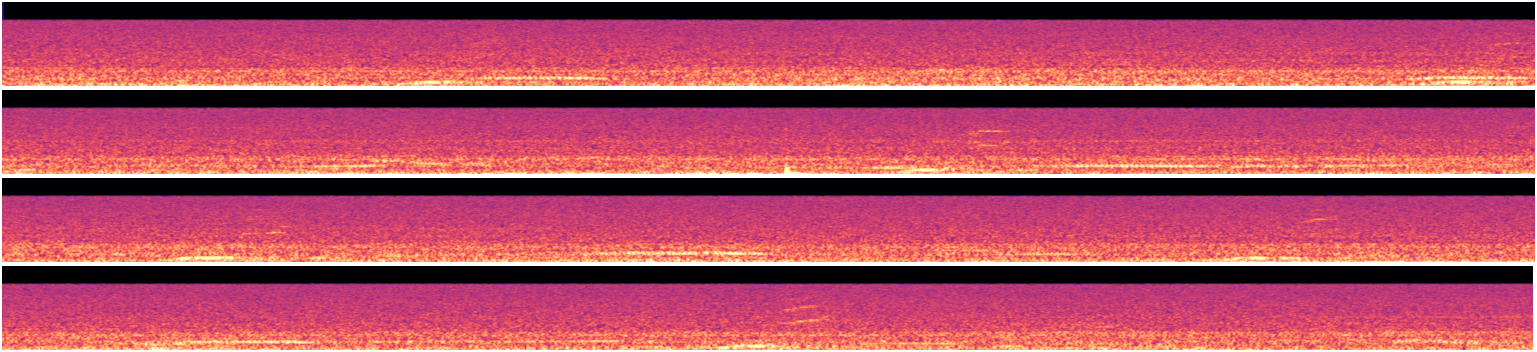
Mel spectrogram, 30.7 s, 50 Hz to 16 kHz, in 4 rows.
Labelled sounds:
26.9	27.2	humpback whale, 1.2 to 1.7 kHz

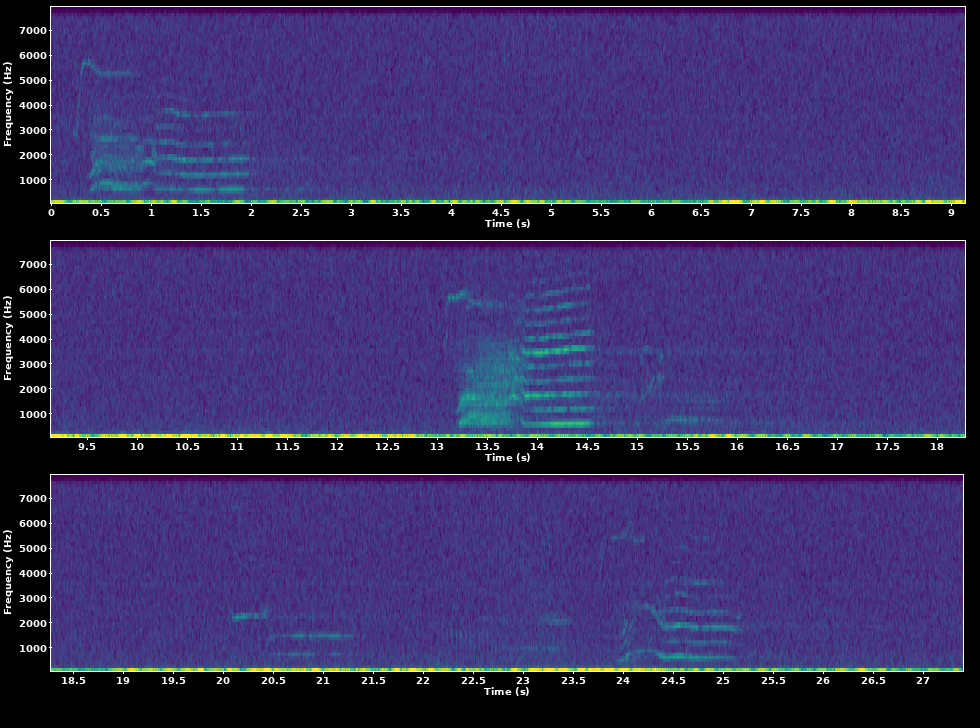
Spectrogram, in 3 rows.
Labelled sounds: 0.3	2.0	killer whale, Bigg's (transient), 0.80 to 5.9 kHz
13.1	14.6	killer whale, Bigg's (transient), 0.80 to 6.1 kHz
20.1	21.2	killer whale, Bigg's (transient), 1.4 to 2.6 kHz
23.2	25.2	killer whale, Bigg's (transient), 0.80 to 3.8 kHz

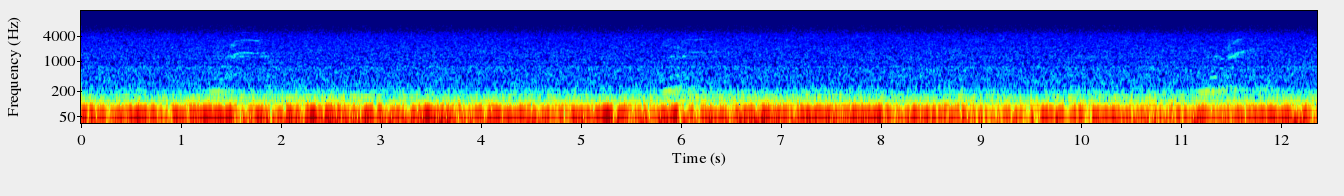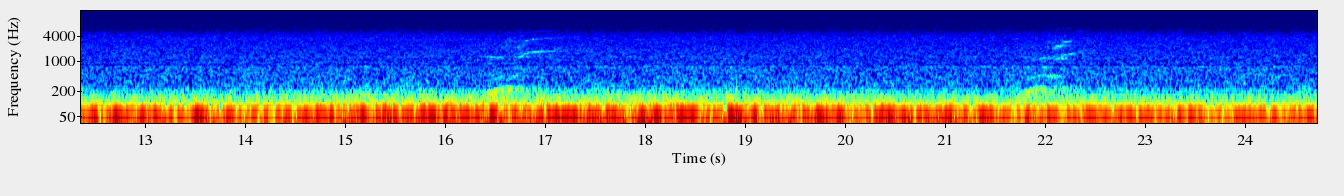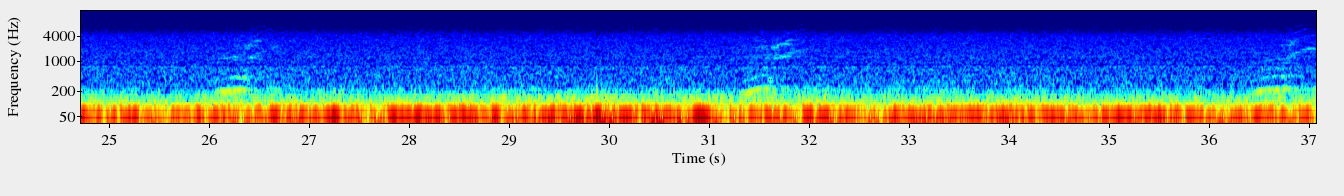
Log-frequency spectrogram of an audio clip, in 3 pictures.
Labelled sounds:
2.5	2.8	humpback whale, 1.2 to 1.7 kHz
11.5	11.8	humpback whale, 1.2 to 2.1 kHz
16.4	17.2	humpback whale, 1.2 to 2.1 kHz

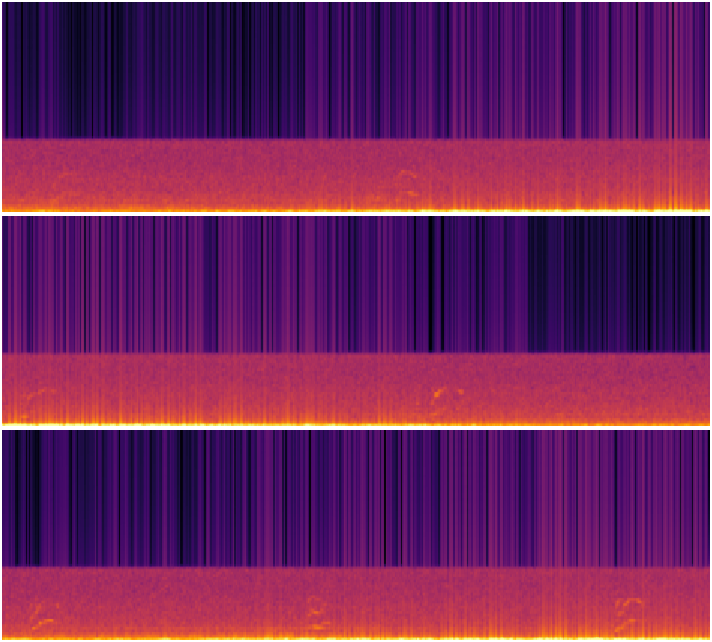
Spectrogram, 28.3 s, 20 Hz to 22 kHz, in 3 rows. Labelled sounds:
5.3	5.6	humpback whale, 1.8 to 2.3 kHz
19.4	19.6	humpback whale, 1.8 to 2.2 kHz
27.2	27.4	humpback whale, 1.9 to 4.4 kHz

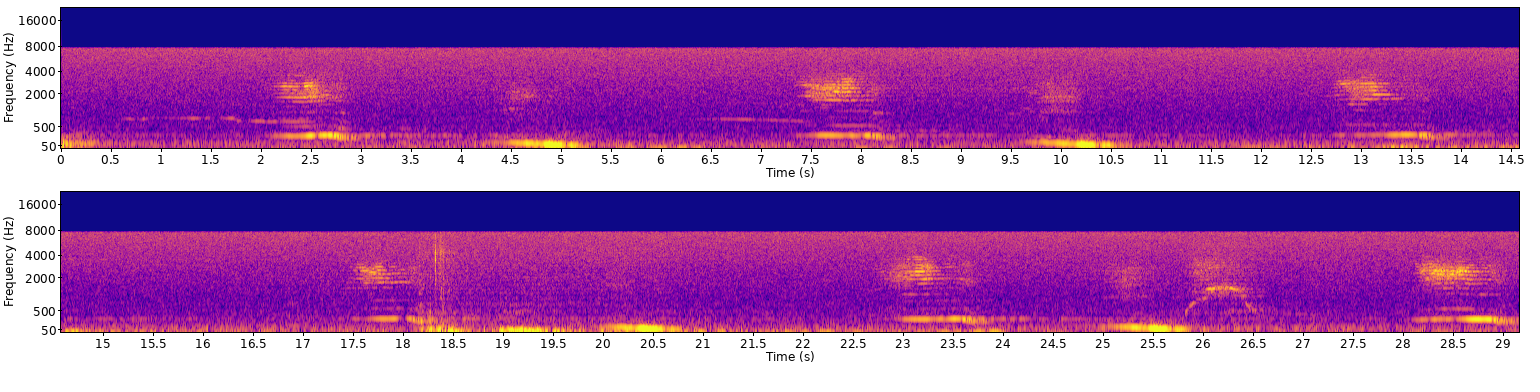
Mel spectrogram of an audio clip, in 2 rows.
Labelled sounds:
2.1	2.8	humpback whale, 1.5 to 2.9 kHz
7.3	8.4	humpback whale, 0.86 to 2.8 kHz
9.8	10.2	humpback whale, 1.5 to 1.9 kHz
12.7	13.5	humpback whale, 1.6 to 2.9 kHz
17.5	18.1	humpback whale, 1.6 to 2.9 kHz
22.8	23.5	humpback whale, 1.8 to 3.1 kHz
25.9	26.4	humpback whale, 0.99 to 1.6 kHz
28.1	28.9	humpback whale, 1.8 to 2.7 kHz

